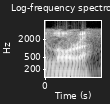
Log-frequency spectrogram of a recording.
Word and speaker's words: Laura: She this Lara Flynn Bole, they say her name is Lara. It's really Laura, but this Lara Flynn Bole, the one from um Twin Peace, right?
